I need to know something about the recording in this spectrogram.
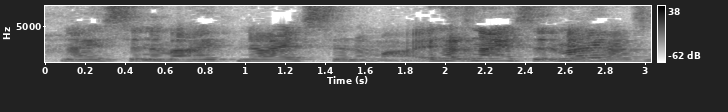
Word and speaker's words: niacinamide: Niacinamide.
